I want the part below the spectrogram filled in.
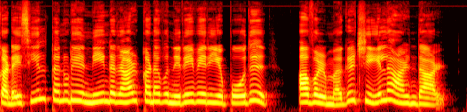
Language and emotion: Tamil, happy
